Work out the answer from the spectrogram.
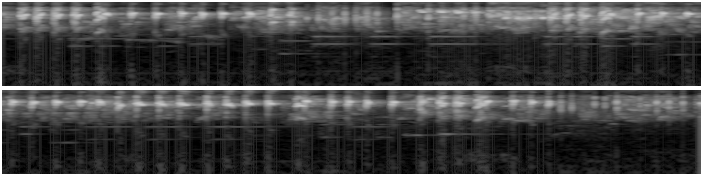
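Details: Lovebird delivering long konslet-style song called leher patah, dense high rapid chirps running continuously, with faint thin whistles from other birds underneath.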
